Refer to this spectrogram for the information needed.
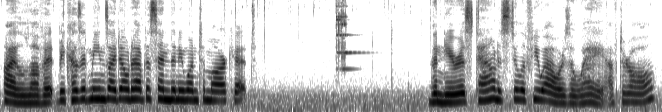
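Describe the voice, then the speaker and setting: Vampire countess, played by a woman for ASMR roleplay: higher-pitched female voice, genteel, seductive, assertive, doting. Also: moderate pace, long pauses, mellow, a little hiss or hum, close to an everyday voice. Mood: gracious, charming. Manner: genteel, doting, uses pet names. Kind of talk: ASMR roleplay addressed to the listener.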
